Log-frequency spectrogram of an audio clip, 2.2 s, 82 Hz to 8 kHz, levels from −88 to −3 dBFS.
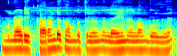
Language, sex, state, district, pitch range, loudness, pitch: Tamil, male, Tamil Nadu, Namakkal, 135-145 Hz, -17 LUFS, 140 Hz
